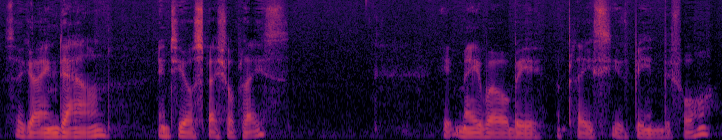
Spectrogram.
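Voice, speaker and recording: A man with a very dark, mellow voice guides a meditation at an unhurried pace. His tone is soft, husky and breathy. He speaks soothingly, in short measured phrases with long pauses between them. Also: low-pitched, steady tone.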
